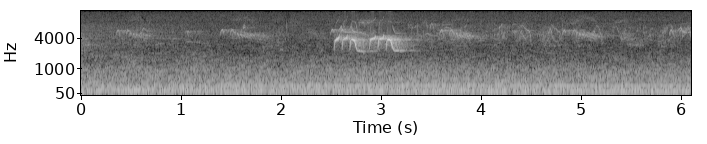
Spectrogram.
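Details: In Old Torrance, Los Angeles County, California, on January 21, 2020, an oak titmouse sings a brief burst of two or three quick, clear whistled phrases over faint chirps of other birds and steady traffic hum; Oak titmouse.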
